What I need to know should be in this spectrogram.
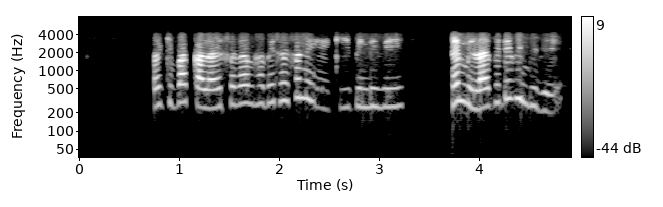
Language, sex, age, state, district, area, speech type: Assamese, female, 18-30, Assam, Sonitpur, urban, conversation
